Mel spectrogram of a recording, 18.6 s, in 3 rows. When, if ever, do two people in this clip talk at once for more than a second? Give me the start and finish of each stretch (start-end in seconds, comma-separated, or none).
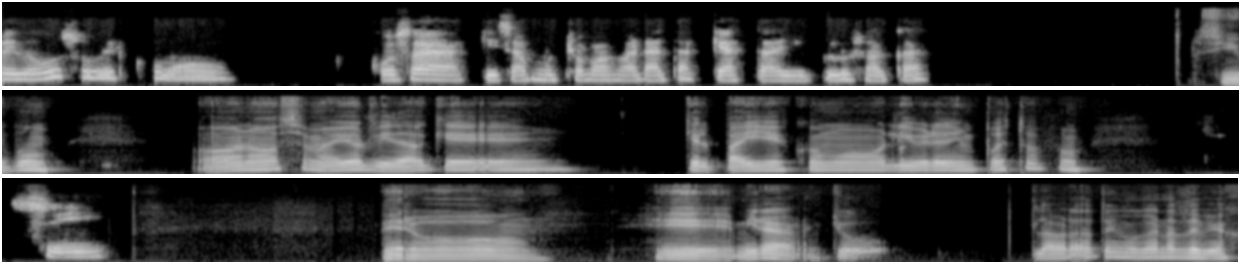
none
